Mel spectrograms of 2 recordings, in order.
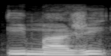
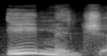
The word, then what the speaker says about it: image: Palavras terminadas em AGE com mais de uma sílaba, obedece-se o som do grupo. Age passa a ser átono no fim.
